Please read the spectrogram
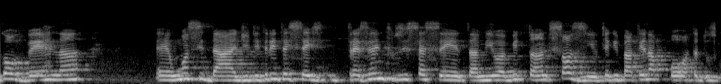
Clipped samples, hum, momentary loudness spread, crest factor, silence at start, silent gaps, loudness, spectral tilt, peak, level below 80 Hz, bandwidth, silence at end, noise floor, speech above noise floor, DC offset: under 0.1%; none; 5 LU; 14 dB; 0 s; none; -22 LUFS; -6 dB/octave; -8 dBFS; -62 dBFS; 8.2 kHz; 0 s; -51 dBFS; 30 dB; under 0.1%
